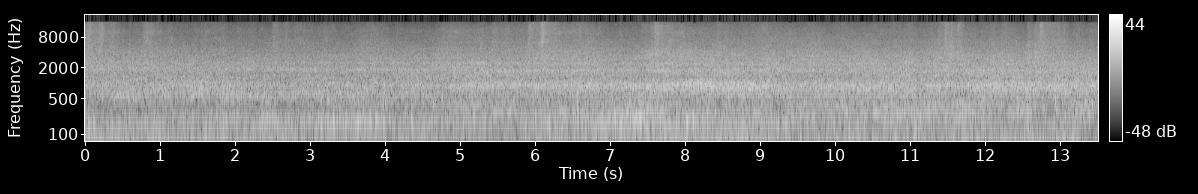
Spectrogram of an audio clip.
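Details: Czech Bd264 481 coach (built 1979), Görlitz V bogies many kilometres since last major maintenance, evening express on uneven line 190 between Hluboká nad Vltavou and Číčenice: loud rolling rumble with irregular sharp clatter and bangs over joints as brake rigging bounces. Rattling worn bogie brake rigging.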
